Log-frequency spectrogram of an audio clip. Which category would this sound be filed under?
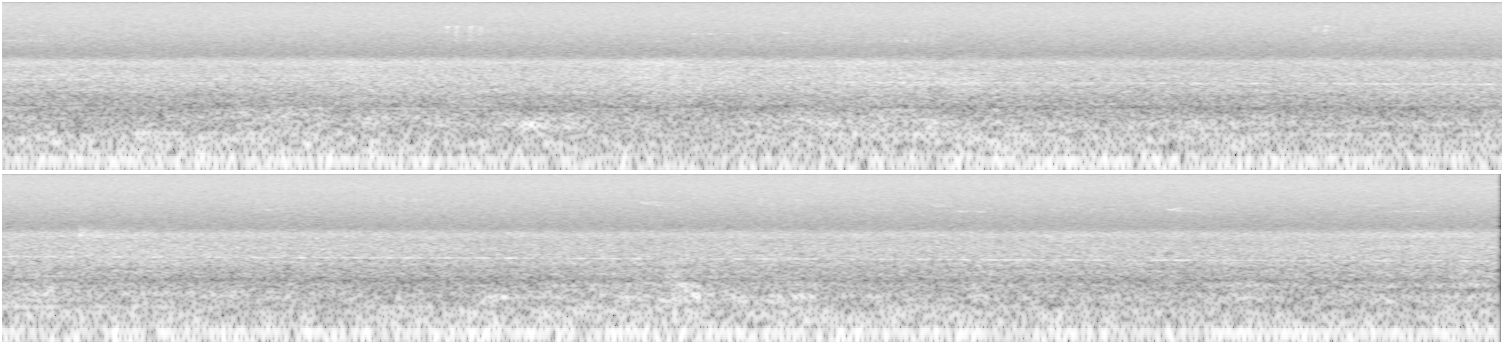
Soundscapes > Nature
